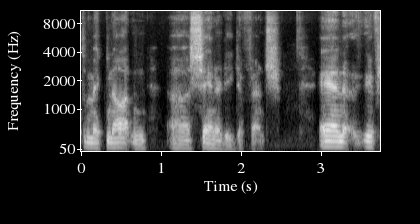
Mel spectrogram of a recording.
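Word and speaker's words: M'Naghten: or the mcnaughton defense i call it the mcnaughty but it's the mcnaughton it's how it's pronounced is actually the first you know game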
